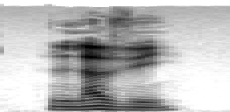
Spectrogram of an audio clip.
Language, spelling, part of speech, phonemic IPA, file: French, laver, verb, /la.ve/, Fr-laver.ogg
- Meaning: 1. to wash 2. to wash oneself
